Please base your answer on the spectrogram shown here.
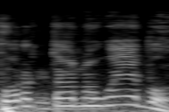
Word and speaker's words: Puerto Nuevo: Puerto Nuevo.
